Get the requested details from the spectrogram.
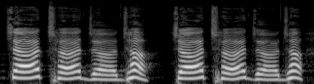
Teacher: एक तो स्पर्श व्यंजन है और स्पर्श व्यंजन के साथ साथ जब आप उच्चारण करो जीभ रगड़ मार रही है, थोड़ा सा घर्षण हो रहा है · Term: स्पर्श संघर्षी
